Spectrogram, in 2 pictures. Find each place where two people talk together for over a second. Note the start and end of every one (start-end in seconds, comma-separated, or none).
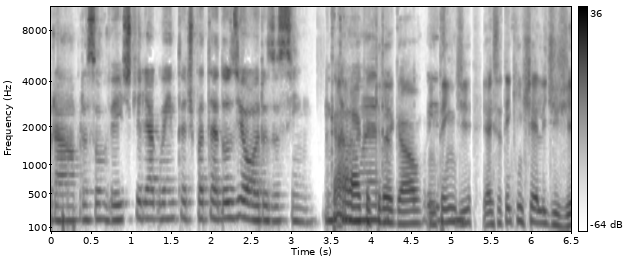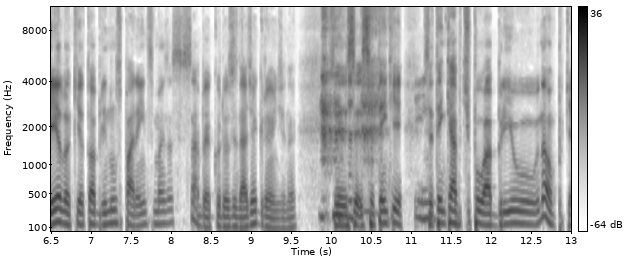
3.5-5.0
